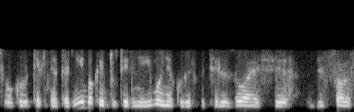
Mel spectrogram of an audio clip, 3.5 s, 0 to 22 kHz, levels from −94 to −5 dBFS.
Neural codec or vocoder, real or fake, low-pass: none; real; 3.6 kHz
